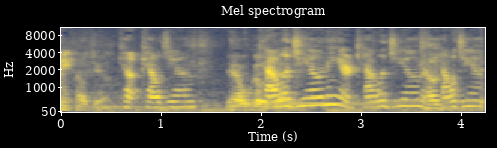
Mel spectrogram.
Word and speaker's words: Calagione: sam calgeon calgeon however the hell are you pronouncing this calgeon yeah calagione or calagione it's own not only i heard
